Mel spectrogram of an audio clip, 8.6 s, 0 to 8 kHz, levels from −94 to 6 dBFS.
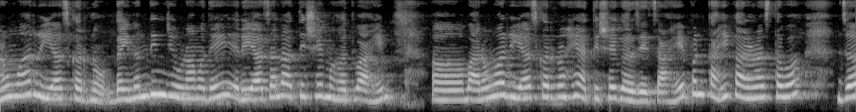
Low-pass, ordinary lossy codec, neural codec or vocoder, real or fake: none; none; none; real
